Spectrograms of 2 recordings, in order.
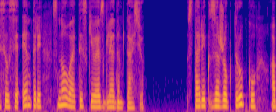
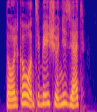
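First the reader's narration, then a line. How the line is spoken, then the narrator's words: Laughing shout from crowd. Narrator (Russian): смешливо выкрикнули из толпы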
